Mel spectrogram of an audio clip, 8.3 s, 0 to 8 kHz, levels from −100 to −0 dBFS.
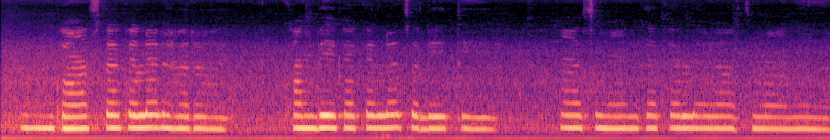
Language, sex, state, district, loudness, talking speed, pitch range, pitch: Hindi, female, Rajasthan, Bikaner, -15 LUFS, 110 wpm, 255-265 Hz, 260 Hz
